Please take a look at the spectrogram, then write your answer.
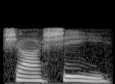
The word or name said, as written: Shashi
